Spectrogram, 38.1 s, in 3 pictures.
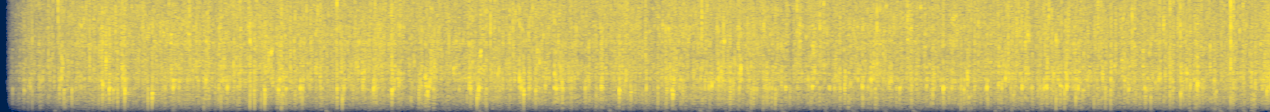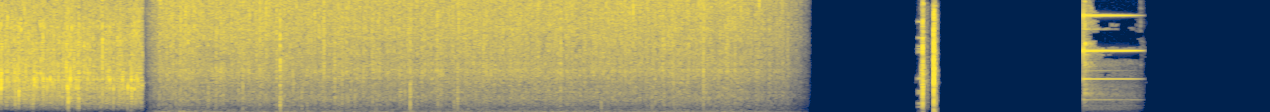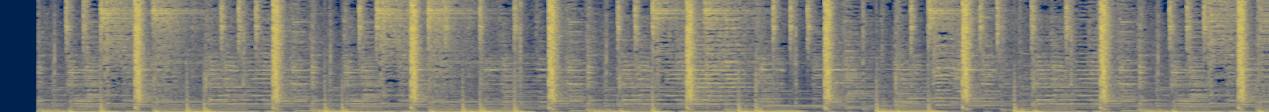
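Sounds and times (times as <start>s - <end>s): food sizzling in hot oil: 0.1s - 20.8s.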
